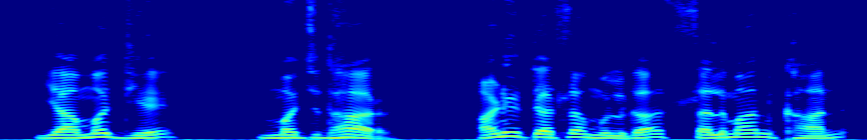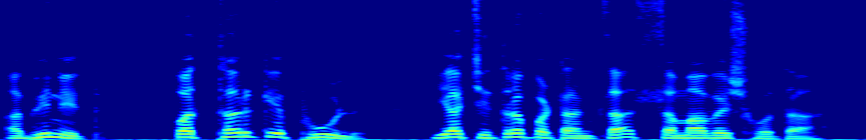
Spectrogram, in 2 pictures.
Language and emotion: Marathi, neutral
